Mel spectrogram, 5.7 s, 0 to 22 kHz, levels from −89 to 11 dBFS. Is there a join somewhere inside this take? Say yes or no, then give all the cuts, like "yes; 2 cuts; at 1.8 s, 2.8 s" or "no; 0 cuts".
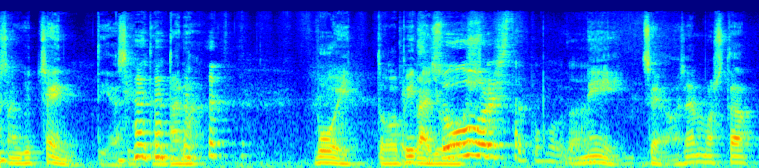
yes; 4 cuts; at 1.3 s, 3.1 s, 3.9 s, 4.8 s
